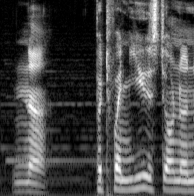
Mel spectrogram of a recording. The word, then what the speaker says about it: nã: when used on an inflecting verb root, it's pronounced na.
